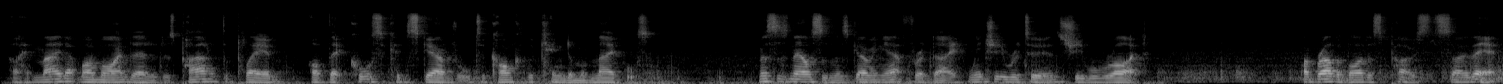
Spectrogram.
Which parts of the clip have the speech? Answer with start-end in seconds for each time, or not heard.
0.1-6.5, 7.5-11.6, 13.0-14.9.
